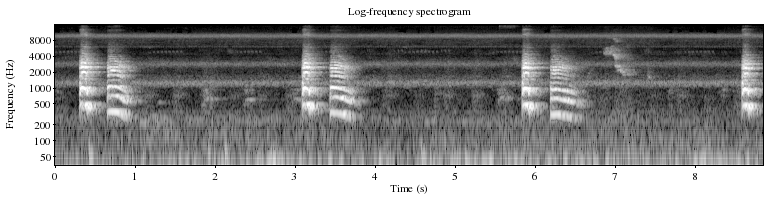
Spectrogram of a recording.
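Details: Calling tokay gecko, recorded 27 May 2020, repeating a loud two-syllable croaking call about every three seconds. Each is a sharp bark followed by a falling, drawn-out second note. A faint constant high hiss sits underneath.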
